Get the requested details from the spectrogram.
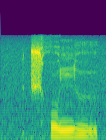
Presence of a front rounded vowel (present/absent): absent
